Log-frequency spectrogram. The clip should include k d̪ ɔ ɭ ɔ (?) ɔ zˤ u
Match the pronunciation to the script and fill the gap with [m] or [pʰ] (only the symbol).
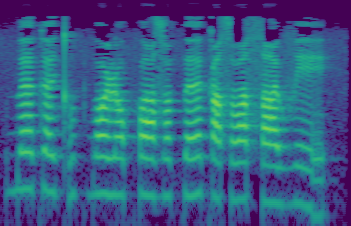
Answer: pʰ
